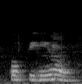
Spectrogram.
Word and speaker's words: opinión: Just in Spanish they have the accent on the end.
